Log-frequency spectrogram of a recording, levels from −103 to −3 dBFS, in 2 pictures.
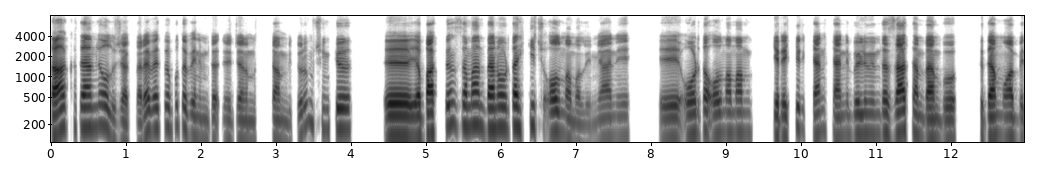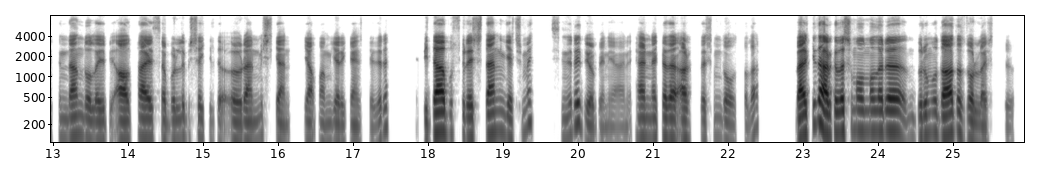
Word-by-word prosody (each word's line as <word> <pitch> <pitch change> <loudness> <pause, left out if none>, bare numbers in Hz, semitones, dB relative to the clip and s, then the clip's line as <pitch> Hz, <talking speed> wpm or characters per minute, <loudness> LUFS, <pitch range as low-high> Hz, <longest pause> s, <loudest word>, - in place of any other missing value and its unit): Daha 140 +6 +10
kıdemli 180 +1 0
olacaklar, 120 - -5
evet, 175 +2 -1
ve 180 -2 -7
bu 195 -1 -14
da 175 -5 -3
benim 120 -4 -9
de, - - -6
eee, 115 -2 -13
canımı 110 -1 -7
sıkan 115 -3 -7
bir 100 - -21
durum 190 +9 -9
çünkü, 170 -3 -3 0.5
eee, - - +2
ya, 135 -1 +6
baktığın 150 +7 +4
zaman 195 -1 -1
ben 175 0 +7
orada 180 +1 +3 0.2
hiç 195 -2 -9
olmamalıyım. 115 -10 -3
Yani, 130 +2 -8 0.4
eee, 125 +1 -3
orada 140 +1 -2
olmamam 150 +1 -4 0.3
gerekirken 145 +3 -2
kendi 135 +1 -2
bölümümde 145 0 -3
zaten 145 -1 +4
ben 120 -1 +3
bu 115 0 -5 0.3
kıdem 130 0 +4
muhabbetinden 130 0 -4
dolayı 110 -2 -5
bir 115 - -6
6 110 0 0
ay 120 0 +2
sabırlı 115 +1 -12
bir 125 - -13
şekilde 115 -3 -14
öğrenmişken 110 -1 -7 0.2
yapmam 105 -2 -10
gereken 100 -2 -10
şeyleri, - - -13 0.5
bir 110 -3 -12
daha 150 0 +9
bu 140 - -17
süreçten 140 +2 -2
geçmek 150 - -10 0.2
sinir 120 +7 -18
ediyor 180 - -5
beni, 90 0 -18
yani, 90 0 -21
her 125 0 -3
ne 125 0 -7
kadar 125 0 -1
arkadaşım 115 +2 -7
da 110 - -10
olsalar. 100 -3 -14 0.5
Belki 140 - +6
de 210 - +9
arkadaşım 155 +3 +6
olmaları 160 -2 +2
durumu 140 +2 -7
daha 140 +3 +7
da 155 - -3
zorlaştırıyor. 95 -5 -9
130 Hz, 160 wpm, -22 LUFS, 115-155 Hz, 0.5 s, Daha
